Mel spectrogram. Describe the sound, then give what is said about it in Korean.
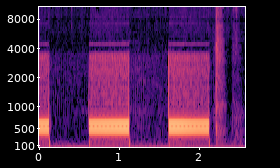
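A telephone busy tone after a call was cut off, the call having dropped three times: steady, mid-pitched beeps repeating in an even on-off rhythm, about half a second each with short gaps, then a brief click as it cuts off. “지금 전화가 세 번이나 끊겼습니다.”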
